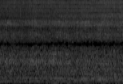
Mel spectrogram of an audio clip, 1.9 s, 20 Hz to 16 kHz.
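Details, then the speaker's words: Athearn Blue Box Alco PA-1 model locomotive after tune-up and reassembly, on power pack: quiet even motor hum with soft steady gear whir, no catches or rattles; runs smoothly. "I'm going to have to say, it sounds good too."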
